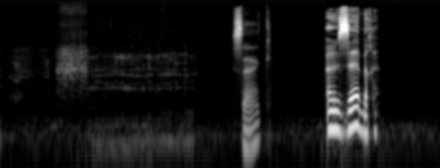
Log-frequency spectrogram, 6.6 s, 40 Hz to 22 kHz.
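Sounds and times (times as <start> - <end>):
lion roaring: 0.0 - 3.2
speech: 3.5 - 4.2, 4.9 - 5.8.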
